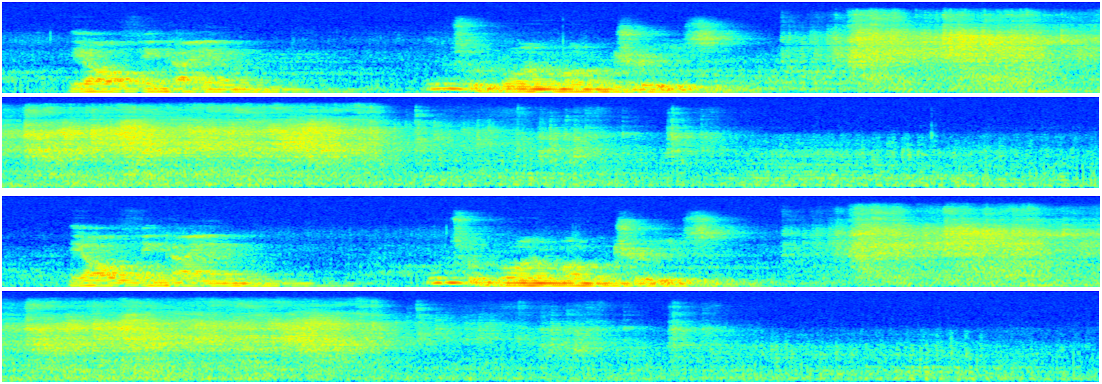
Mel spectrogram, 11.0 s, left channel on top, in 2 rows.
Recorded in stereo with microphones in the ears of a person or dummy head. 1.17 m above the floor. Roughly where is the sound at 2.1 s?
Right.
